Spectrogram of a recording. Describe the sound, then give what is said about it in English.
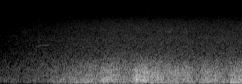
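A dense, steady roar of hail pounding outdoors in Orvada, with a deep rumble of thunder swelling through the middle. No voices, just the continuous wash of the storm throughout. “This is hail weather, and there it is.”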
